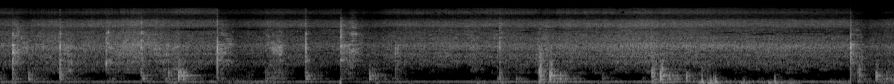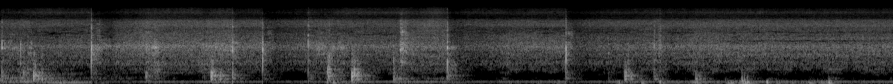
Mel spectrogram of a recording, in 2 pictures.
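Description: Chicken pieces sizzling as they sauté in a wok, with a metal spatula scraping and tapping against the pan as they are stirred. The sizzle is steady, and the scrapes and taps come frequently and irregularly.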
